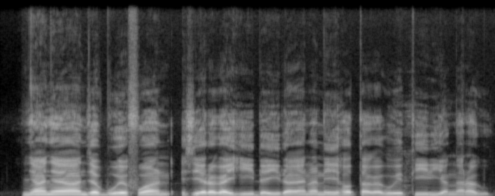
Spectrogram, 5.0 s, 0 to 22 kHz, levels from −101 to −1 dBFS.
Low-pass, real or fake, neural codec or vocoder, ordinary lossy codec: none; real; none; none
